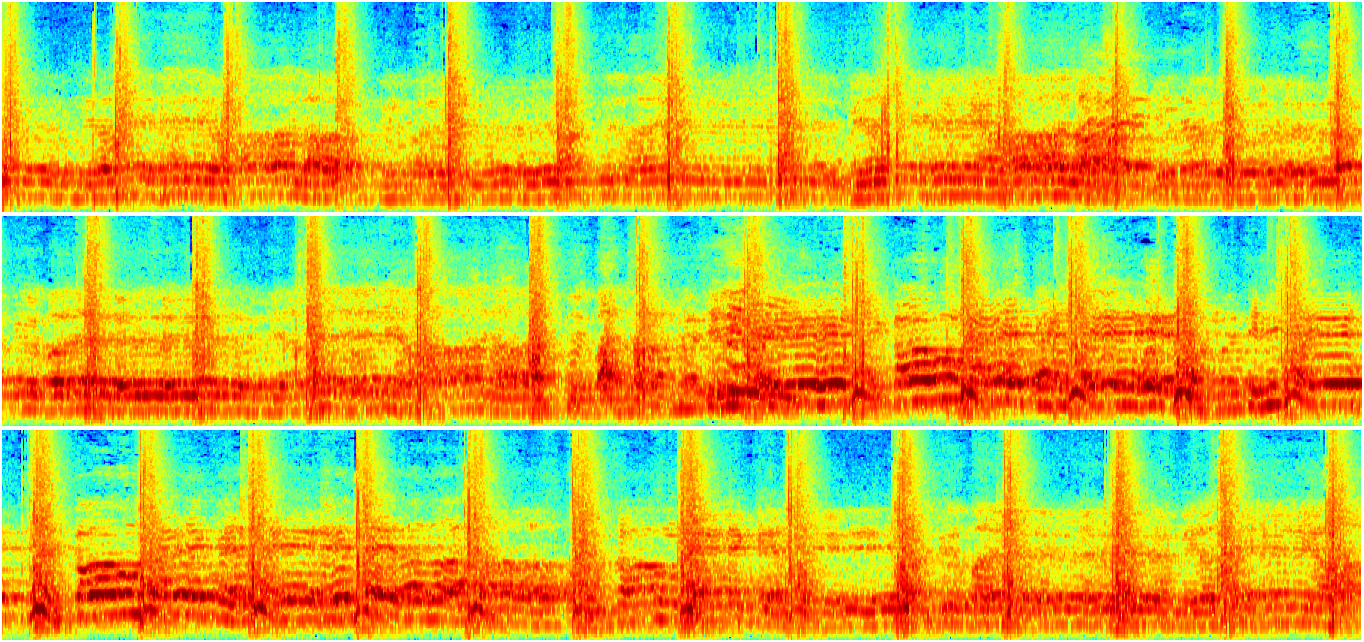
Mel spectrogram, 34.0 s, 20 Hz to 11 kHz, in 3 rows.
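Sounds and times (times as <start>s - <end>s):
hands slapping chests: 0.0s - 4.0s, 4.6s - 12.3s, 12.9s - 13.2s, 13.8s - 15.1s, 15.7s - 16.0s, 16.6s - 16.9s, 17.5s - 23.2s, 23.8s - 25.0s, 25.6s - 28.6s, 29.2s - 33.9s
men chanting in unison: 0.0s - 33.9s.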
